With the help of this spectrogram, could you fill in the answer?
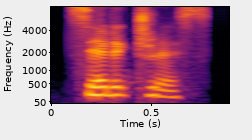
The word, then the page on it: seductress: Indian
